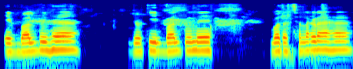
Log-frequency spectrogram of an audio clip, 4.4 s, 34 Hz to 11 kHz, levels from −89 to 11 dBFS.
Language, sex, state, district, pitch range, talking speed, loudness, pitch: Hindi, male, Bihar, Kishanganj, 155-170 Hz, 190 wpm, -17 LUFS, 165 Hz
